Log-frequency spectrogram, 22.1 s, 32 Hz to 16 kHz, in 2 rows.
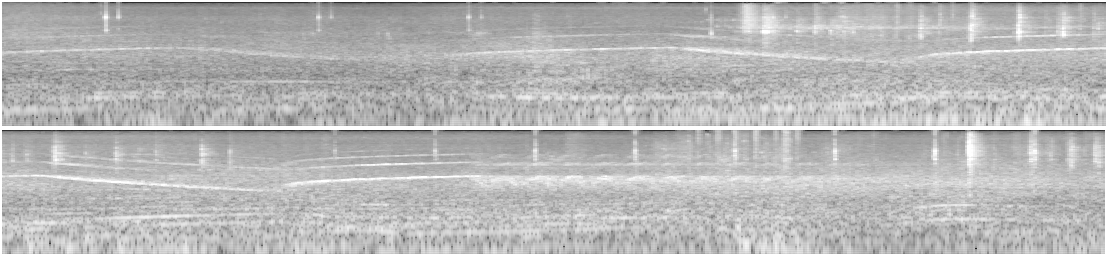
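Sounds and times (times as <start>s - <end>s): siren wailing: 0.0s - 20.4s
sharp clicks: 17.3s - 19.5s.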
